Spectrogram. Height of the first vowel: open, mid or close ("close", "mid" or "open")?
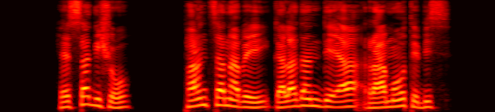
mid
